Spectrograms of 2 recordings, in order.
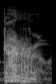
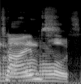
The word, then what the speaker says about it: Carlos: Mike, can you roll your R's? Yeah. Can you say Carlos and roll your R? Carlos.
